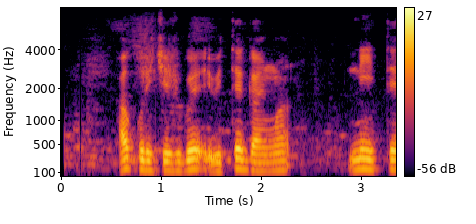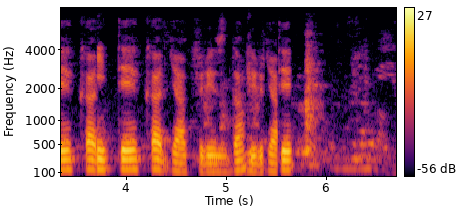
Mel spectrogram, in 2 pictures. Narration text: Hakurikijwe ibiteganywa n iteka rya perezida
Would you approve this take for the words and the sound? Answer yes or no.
no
